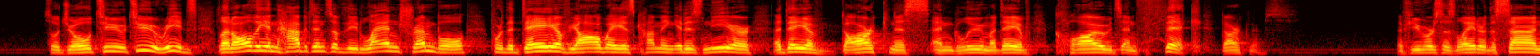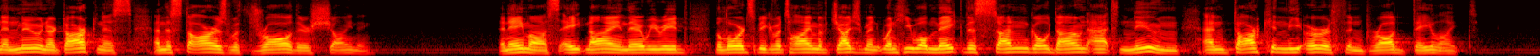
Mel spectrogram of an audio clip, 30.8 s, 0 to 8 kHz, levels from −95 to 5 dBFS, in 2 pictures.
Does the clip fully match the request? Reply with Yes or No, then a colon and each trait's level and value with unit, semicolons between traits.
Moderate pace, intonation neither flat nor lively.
Yes: average, 160 wpm; average, 3.5 semitones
